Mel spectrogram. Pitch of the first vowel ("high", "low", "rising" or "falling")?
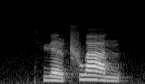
low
